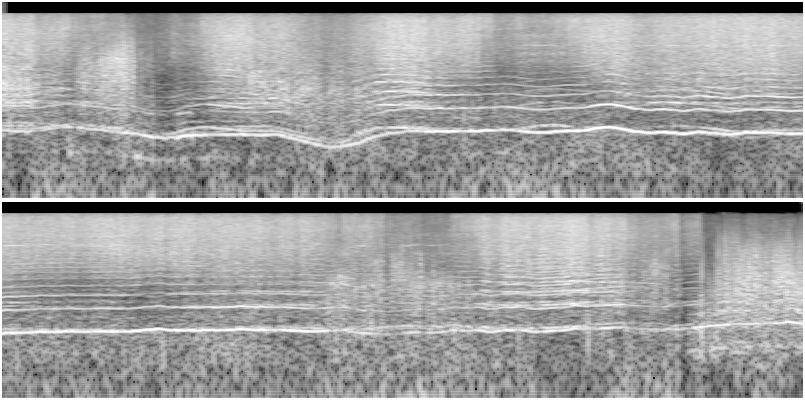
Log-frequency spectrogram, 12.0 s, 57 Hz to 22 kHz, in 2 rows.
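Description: Six brushless motors of a small hexacopter (Tiger MN1806 2300kv with GemFan 5x3 two-blade props) whining steadily in flight. The pitch dips briefly about two seconds in as the motors slow, then holds and rises slightly near the end. Wind buffets the onboard microphone.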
